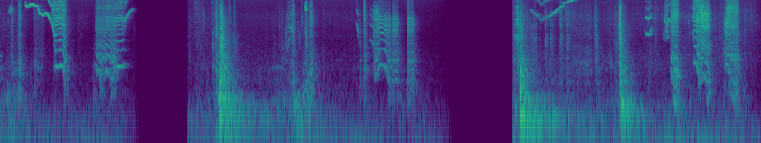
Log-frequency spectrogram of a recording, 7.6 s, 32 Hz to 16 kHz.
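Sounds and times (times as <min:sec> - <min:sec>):
Renault Master F3500 dCi135 squeaky door opening: 0:00.1 - 0:01.4, 0:03.6 - 0:04.2, 0:05.3 - 0:07.4.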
